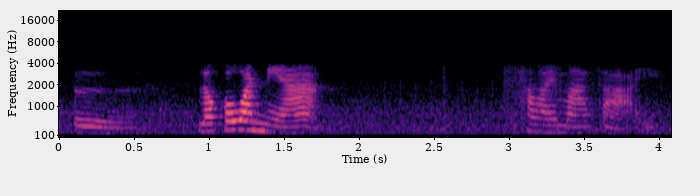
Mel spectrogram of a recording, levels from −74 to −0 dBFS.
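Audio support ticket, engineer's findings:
Wi-Fi interference, 2.16–4.08 s: ticking every 102.4 ms, roughly 25 dB under speech. Radio beacon rectified in audio circuit; ten ticks a second, unlike GSM buzz at 217 Hz.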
